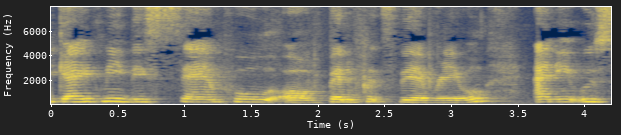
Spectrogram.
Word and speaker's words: Benefit: They're Real by Benefits. Sorry, that was a bad pronunciation. It's Benefit.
